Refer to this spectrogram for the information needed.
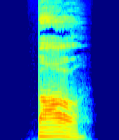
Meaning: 1. bar (desk) 2. night club (pub) 3. bar (unit of pressure) 4. cash
- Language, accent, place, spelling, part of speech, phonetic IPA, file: German, Germany, Berlin, Bar, noun, [baːɐ], De-Bar.ogg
